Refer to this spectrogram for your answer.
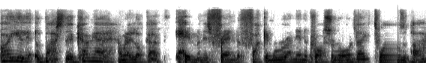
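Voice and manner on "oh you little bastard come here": acted man's voice, mildly yelling. Retelling how a bloke shouted at a boy lighting a fire: imitating a bloke shouting. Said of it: "this fucking bloke shouting at me".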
